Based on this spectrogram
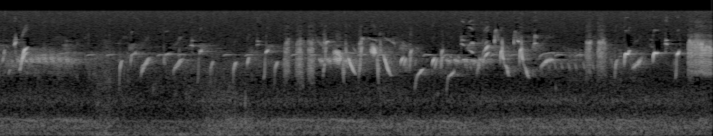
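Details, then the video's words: Goldfinch song, a lively continuous stream of high liquid twitters, slurred upward and downward whistles and short buzzy notes delivered rapidly for several seconds, background otherwise quiet. "Самая красивая песня щегла (Аудио) Как поёт щегол? Пение птицы щегол Песня щегла"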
